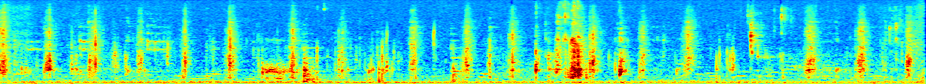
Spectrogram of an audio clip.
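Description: Close-miked eating by hand: wet chewing with many short mouth clicks, as mouthfuls of kadhi and rice are eaten, with a few longer scraping rustles about three and six seconds in from fingers gathering the last food off the plate.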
